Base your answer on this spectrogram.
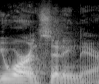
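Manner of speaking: indistinct, low-key, soft mumble under the breath. Retelling what a guy at a swim meet said: imitating someone mumbling. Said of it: "he kinda mumbles".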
